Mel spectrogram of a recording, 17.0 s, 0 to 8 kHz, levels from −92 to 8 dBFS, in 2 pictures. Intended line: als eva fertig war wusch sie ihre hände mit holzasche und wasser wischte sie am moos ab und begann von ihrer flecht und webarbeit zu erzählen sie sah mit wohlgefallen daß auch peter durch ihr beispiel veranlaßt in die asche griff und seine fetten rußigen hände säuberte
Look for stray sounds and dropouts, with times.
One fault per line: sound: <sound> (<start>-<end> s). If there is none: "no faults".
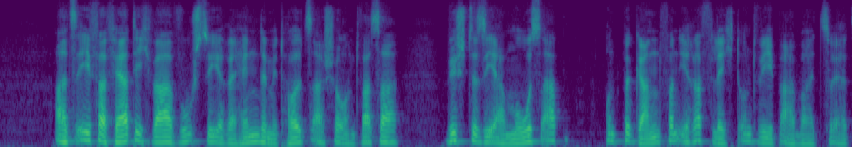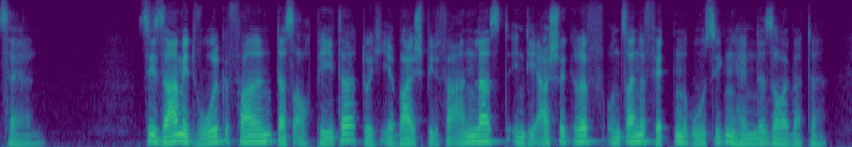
no faults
